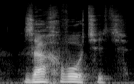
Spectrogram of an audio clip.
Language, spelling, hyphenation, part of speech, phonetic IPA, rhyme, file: Belarusian, заахвоціць, за‧ах‧во‧ціць, verb, [zaaxˈvot͡sʲit͡sʲ], -ot͡sʲit͡sʲ, Be-заахвоціць.ogg
- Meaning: to encourage (to create a desire for something, a desire to do something)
